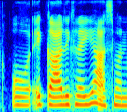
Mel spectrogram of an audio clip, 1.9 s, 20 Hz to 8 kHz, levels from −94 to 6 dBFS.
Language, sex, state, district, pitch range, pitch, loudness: Hindi, female, Bihar, Gopalganj, 210-230 Hz, 220 Hz, -16 LUFS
